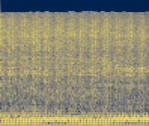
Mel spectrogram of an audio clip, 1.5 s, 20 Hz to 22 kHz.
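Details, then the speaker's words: 2000 Toyota Camry idling after an ignition coil replacement: loud, deep, pulsing exhaust roar with fast low thumps because the flex pipe is totally rotted out, leaving almost nothing coming out of the tailpipe. "Yeah, it's loud now. It's definitely loud. You can definitely hear it. There's almost nothing coming out of the tailpipe because the flex pipe..."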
